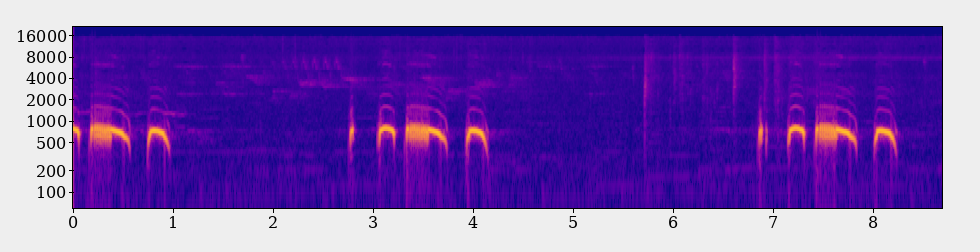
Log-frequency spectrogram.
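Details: Spotted dove decoy bird calling challengers to a fight: regular cooing phrases of short clipped notes and arched coos with one longer coo, repeated about every four seconds, with a faint tap or two.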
